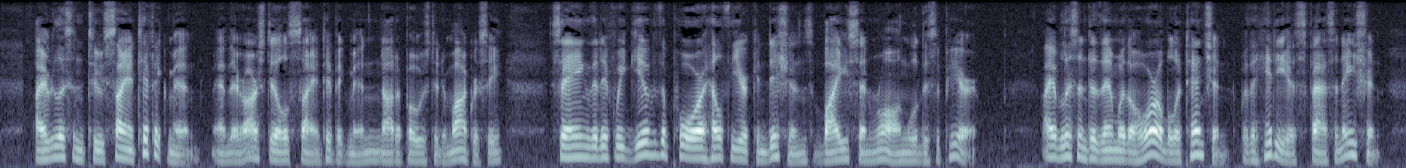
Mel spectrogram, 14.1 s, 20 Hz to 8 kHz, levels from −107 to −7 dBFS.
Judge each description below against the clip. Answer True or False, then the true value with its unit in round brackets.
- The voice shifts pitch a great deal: True (6.0 semitones)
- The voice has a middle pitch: False (125 Hz)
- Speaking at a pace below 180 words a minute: False (185 wpm)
